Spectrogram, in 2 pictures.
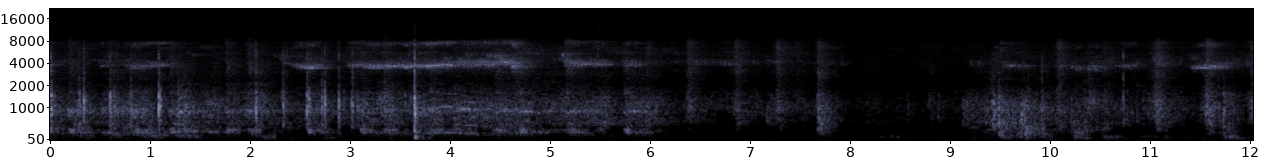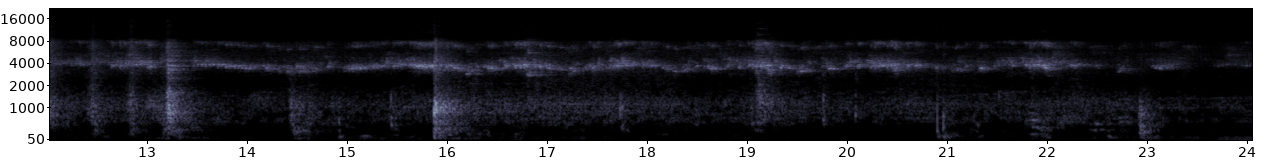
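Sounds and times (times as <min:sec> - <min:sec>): sharp knocks and clicks: 0:00.0 - 0:07.9
insects chirping: 0:00.0 - 0:24.0.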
